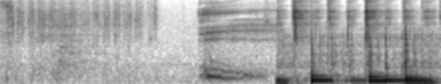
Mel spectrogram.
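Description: Palms rubbed briskly together for about a second and a half, followed by a short groan. Then upbeat intro music with plucked guitar and a heavy bass beat starts in the second half and is the loudest sound.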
